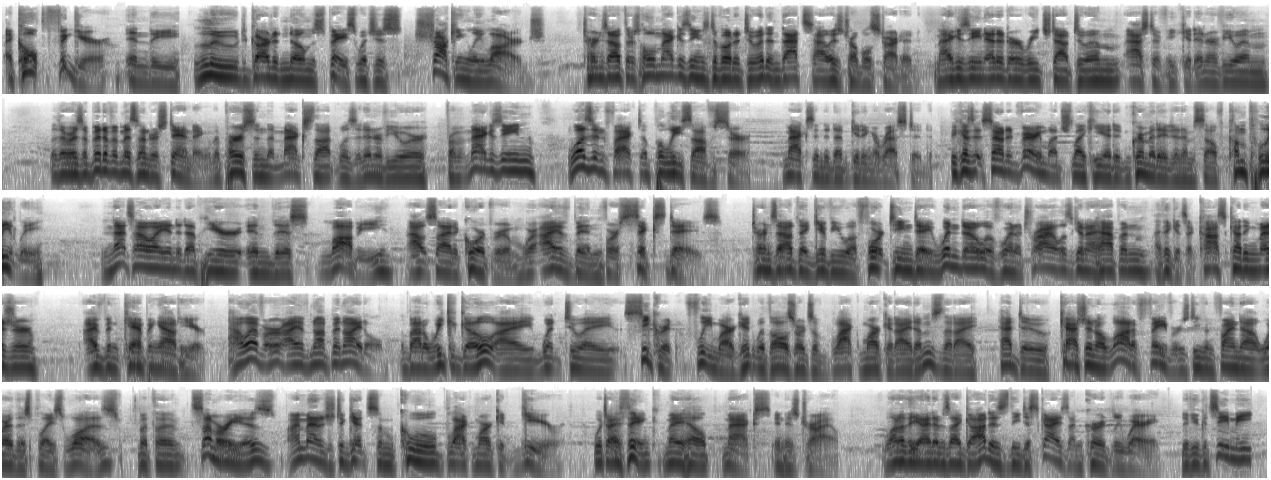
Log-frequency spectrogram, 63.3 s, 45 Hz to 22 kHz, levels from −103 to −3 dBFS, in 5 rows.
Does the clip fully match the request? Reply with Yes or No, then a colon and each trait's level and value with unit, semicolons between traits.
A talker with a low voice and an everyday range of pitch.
Yes: low, 120 Hz; average, 3.9 semitones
